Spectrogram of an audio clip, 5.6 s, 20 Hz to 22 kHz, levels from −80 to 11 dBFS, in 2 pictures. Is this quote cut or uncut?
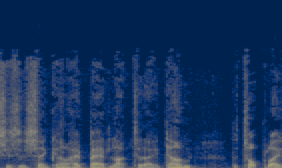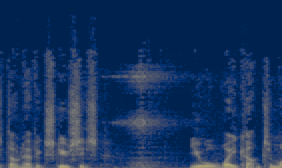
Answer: cut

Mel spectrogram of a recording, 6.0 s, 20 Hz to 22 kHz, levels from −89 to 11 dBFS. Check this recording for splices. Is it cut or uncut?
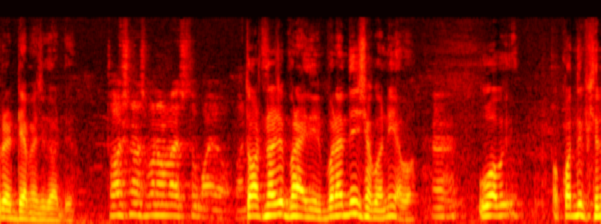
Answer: uncut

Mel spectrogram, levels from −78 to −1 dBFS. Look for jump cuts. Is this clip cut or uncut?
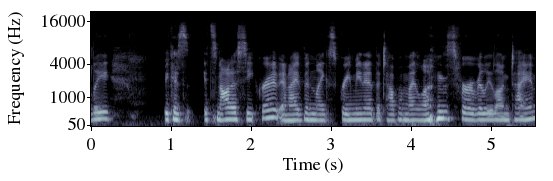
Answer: uncut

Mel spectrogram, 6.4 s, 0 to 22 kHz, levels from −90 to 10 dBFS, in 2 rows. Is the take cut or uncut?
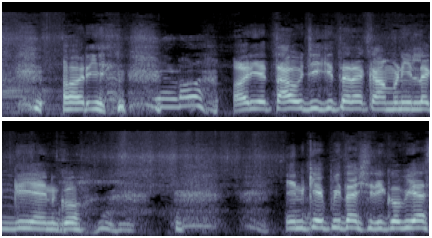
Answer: uncut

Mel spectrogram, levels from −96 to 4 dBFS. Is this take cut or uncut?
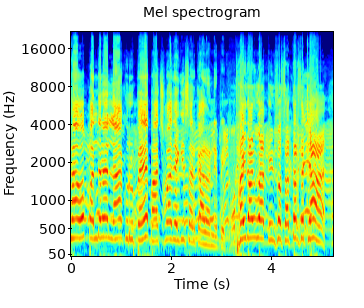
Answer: cut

